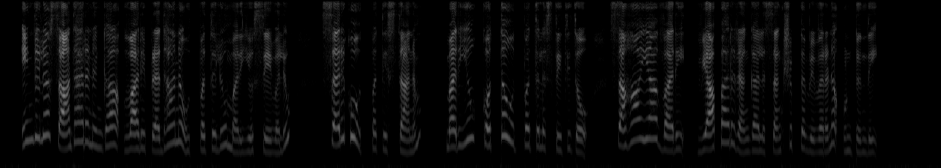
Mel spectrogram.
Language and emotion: Telugu, neutral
